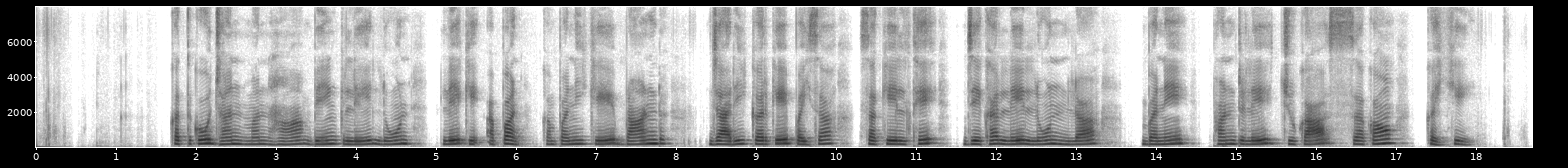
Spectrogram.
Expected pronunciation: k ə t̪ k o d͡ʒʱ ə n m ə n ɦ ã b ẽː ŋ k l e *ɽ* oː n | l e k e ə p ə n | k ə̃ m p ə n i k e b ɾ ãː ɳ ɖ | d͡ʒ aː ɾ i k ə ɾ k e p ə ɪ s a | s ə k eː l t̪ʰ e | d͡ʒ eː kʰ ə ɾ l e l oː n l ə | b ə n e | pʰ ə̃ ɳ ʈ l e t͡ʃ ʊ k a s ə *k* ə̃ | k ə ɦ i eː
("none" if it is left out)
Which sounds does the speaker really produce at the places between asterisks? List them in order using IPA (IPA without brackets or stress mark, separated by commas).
l, k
